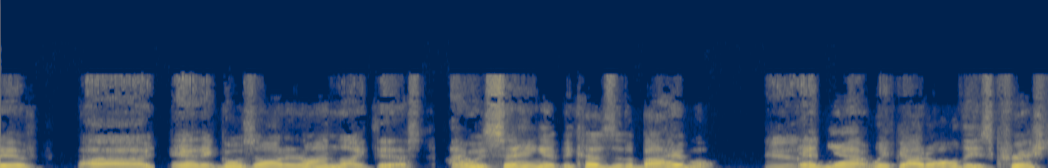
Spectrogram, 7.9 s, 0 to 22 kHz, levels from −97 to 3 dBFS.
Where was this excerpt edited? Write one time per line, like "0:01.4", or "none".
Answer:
0:01.1
0:03.3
